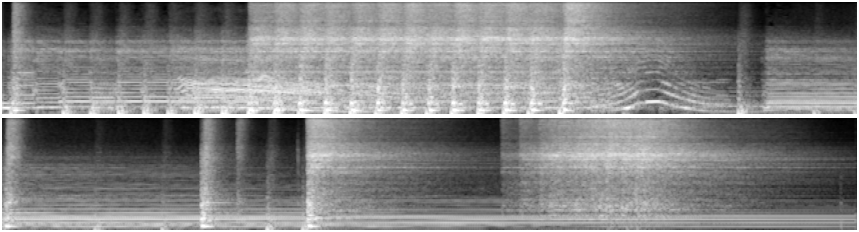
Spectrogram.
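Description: Ending of an amateur rock song on guitar and drums: a fast run of even drum hits under a cymbal wash, then a pitch slide up and back down about six seconds in. A few separate hits follow over a ringing chord, and a last cymbal wash fades out near the end.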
